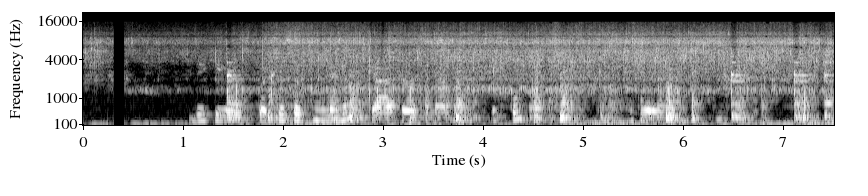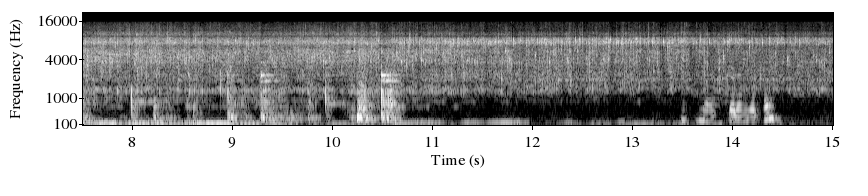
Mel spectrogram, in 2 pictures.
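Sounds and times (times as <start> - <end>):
onions sizzling in hot oil: 0.0 - 15.0
wooden spoon scraping a pan: 1.4 - 10.8.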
